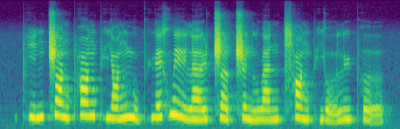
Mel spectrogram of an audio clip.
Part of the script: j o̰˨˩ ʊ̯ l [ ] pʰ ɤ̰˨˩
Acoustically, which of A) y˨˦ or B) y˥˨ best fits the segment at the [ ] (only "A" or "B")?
A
